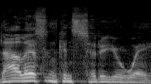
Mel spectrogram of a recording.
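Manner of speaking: put-on very old man voice, ancient-sounding. Quoting the old prophet Haggai's warning: Haggai old man voice. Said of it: "This is what o-, o-, old, old man says".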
